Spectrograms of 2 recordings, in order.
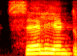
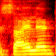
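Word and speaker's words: salient: जाएगा टैलेंट है लीजिए सेलियंट feature of एच डी आज का विशेष तो इसे साइलेंट मत पढ़ लेना पिक्चर ऑफ एअर्थ जीप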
